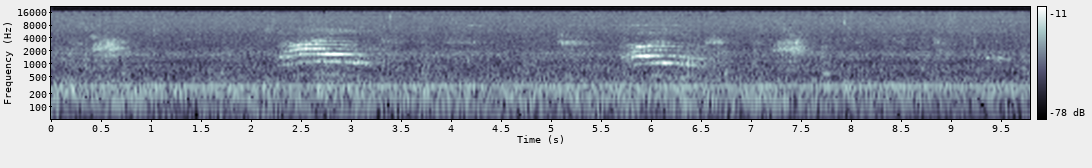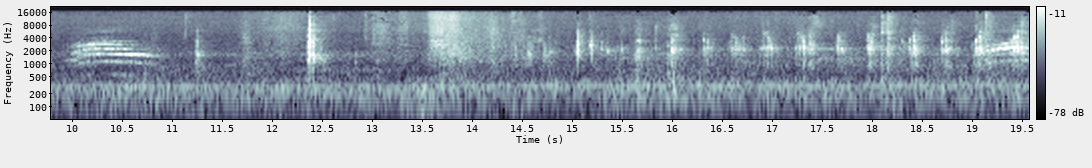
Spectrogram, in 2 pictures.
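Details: Ginger tabby cat Chai meowing indoors during a food-guessing shell game; three clear harmonic meows spaced about every three and a half seconds, followed by clicking and rattling sounds of the game cups.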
